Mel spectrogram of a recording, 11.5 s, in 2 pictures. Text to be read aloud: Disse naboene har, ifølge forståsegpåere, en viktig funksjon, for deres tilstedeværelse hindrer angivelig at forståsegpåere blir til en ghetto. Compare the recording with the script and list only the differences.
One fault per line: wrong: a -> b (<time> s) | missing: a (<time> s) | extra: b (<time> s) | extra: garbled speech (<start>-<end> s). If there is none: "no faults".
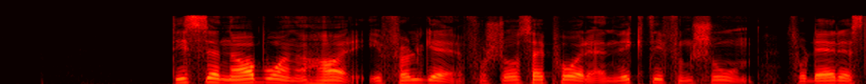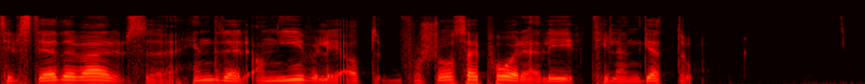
no faults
